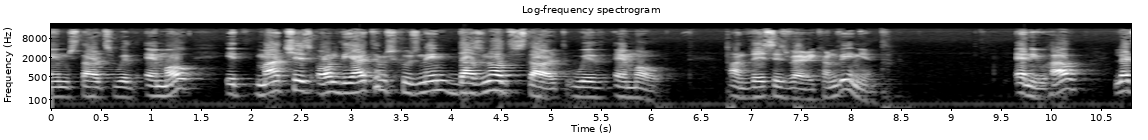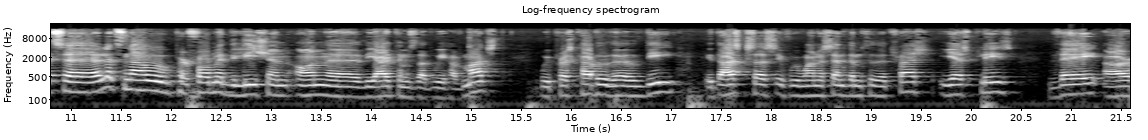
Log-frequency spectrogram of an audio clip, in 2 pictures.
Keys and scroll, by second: 6.8 t, 7.5 t, 8.3 t, 15.0 shift+d, 18.7 y.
